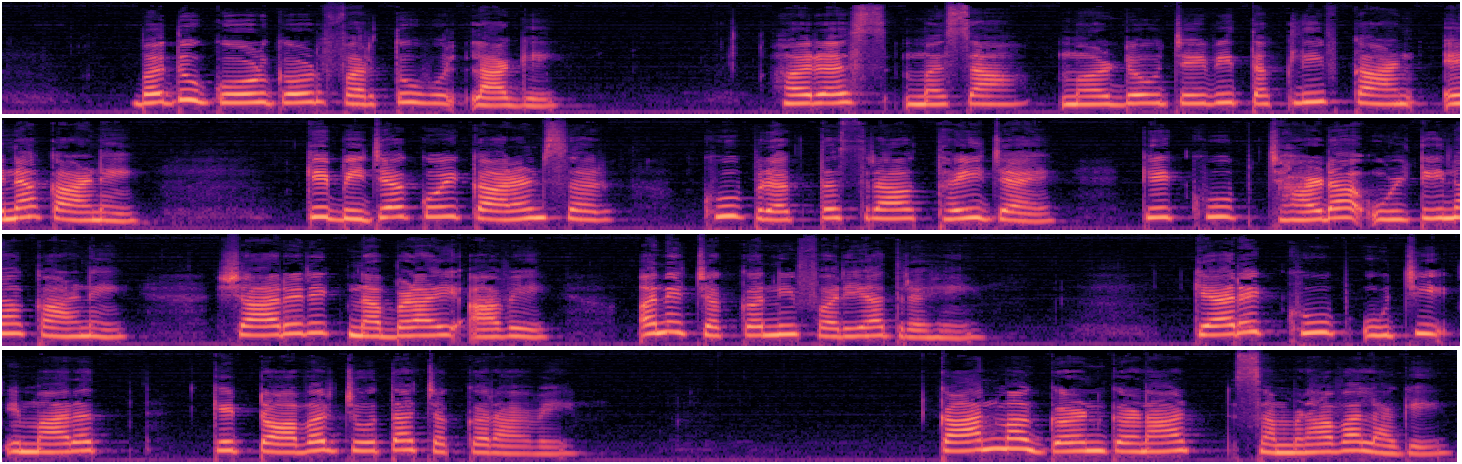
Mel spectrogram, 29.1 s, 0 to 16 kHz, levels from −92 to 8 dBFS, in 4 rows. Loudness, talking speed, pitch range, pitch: -17 LUFS, 95 wpm, 230-280 Hz, 255 Hz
